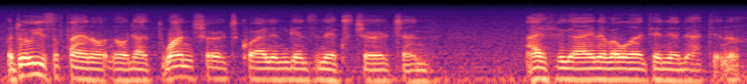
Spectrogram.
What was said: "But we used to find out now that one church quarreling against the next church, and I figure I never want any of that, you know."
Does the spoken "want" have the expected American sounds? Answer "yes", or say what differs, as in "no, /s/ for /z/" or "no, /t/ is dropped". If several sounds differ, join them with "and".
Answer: yes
